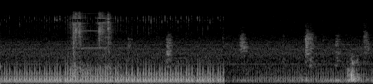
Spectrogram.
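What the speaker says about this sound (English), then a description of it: "Somebody on a motorbike keeps on driving past." A motorbike passing by outside, its engine humming steadily before cutting away abruptly, leaving quieter background noise with a few faint knocks.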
